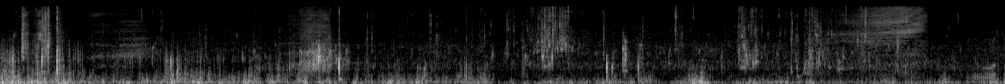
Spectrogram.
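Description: Shallow river water splashing and sloshing in irregular bursts as a stone is dipped and rinsed by hand, over a steady low rumble of wind on the microphone.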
